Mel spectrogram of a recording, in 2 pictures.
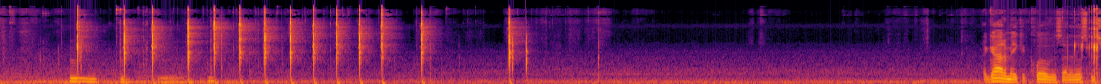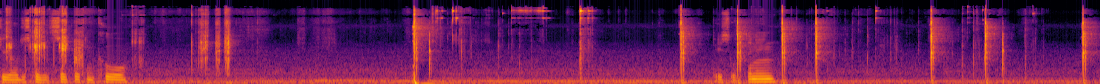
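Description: Sharp clicks sound as an antler tool chips flakes off a stone.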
